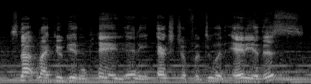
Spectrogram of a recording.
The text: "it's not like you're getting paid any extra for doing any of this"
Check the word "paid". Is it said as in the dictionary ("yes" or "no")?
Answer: yes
